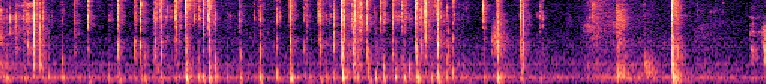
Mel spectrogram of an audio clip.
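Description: Typing on a computer keyboard: a quick, irregular run of key clicks, ending with one harder key press near the end.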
